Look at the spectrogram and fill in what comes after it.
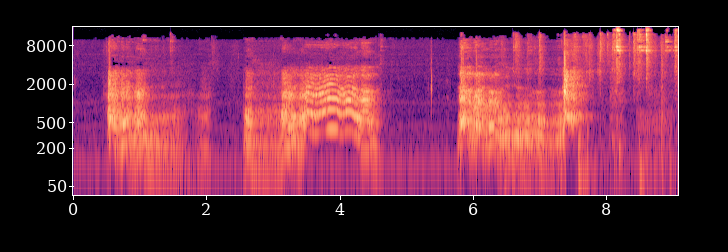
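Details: Grouchy adult Husky snapping and baring teeth at a teasing Husky puppy: three loud, harsh growling bursts, the middle one a long wavering, moaning grumble with rising and falling tone, separated by short quiet gaps.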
